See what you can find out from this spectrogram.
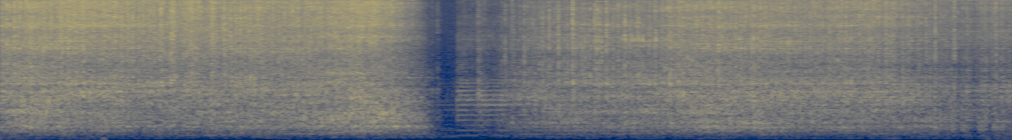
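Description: Fast, even clatter of a small motor and wheels rolling along track, steady pace with no stumbles; toy locomotive running fine.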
